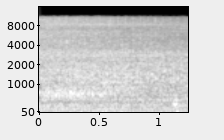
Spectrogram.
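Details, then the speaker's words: 2013 Ford Mustang V6, 38,500 miles, stock with permanent air filter, water pump replaced: soft, even hiss at idle with no popping, ticking or rasp; normal exhaust at idle. "listen to the exhaust and i i guess there's really not much to hear but uh there it is"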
